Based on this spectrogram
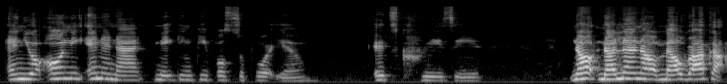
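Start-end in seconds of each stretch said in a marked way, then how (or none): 5.7-7.2 emphatic no. Real, not acted. Loudly rejects a chat comment.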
